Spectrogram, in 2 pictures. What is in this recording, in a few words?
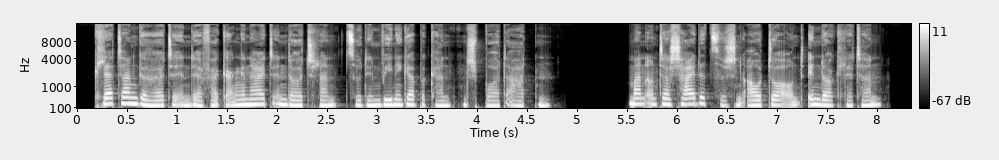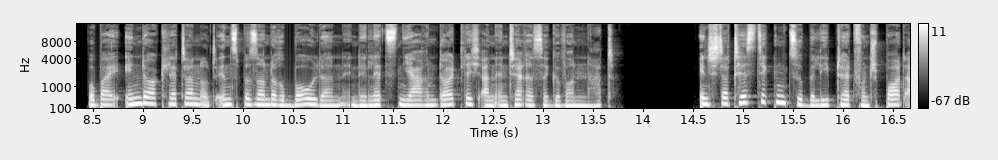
German Voice Over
